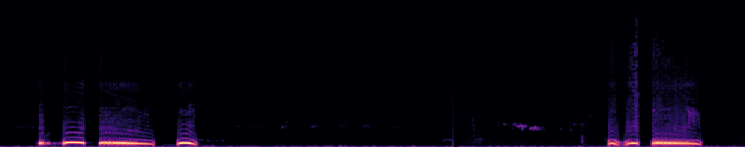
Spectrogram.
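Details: Spotted dove call, used as a lure to rouse slow decoy doves: one four-note phrase of two short hoots, a long falling rolled coo and a final clipped note, then quiet before a second phrase begins near the end.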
